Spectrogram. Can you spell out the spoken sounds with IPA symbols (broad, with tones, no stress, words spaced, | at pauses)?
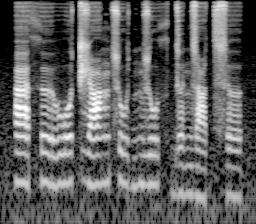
a˦˨θø˦˨ βo˧˥tʒɑ˧˥ŋsu˦˨d nzu˦˨θdə˨˩nzɑ˨˩t sə˨˩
